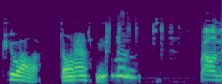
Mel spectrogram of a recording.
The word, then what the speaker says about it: Puyallup: You know, we have Puyallup, but it's spelled Puyallup. So when you look at it, you think Puyallup, but for some reason they move that Y and the U, and it becomes Puyallup.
